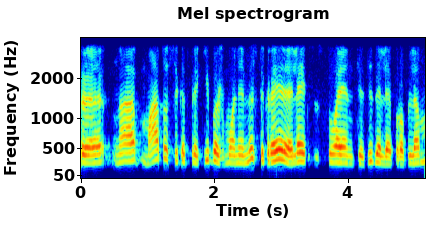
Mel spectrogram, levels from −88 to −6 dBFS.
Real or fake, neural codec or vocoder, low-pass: real; none; 3.6 kHz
